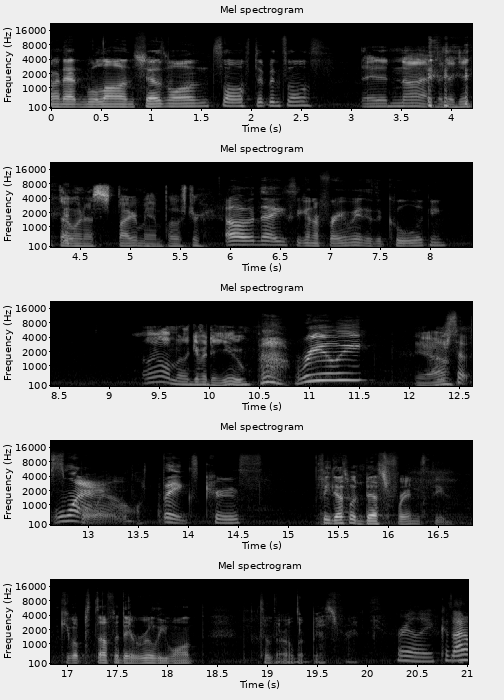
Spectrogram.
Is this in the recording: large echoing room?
no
